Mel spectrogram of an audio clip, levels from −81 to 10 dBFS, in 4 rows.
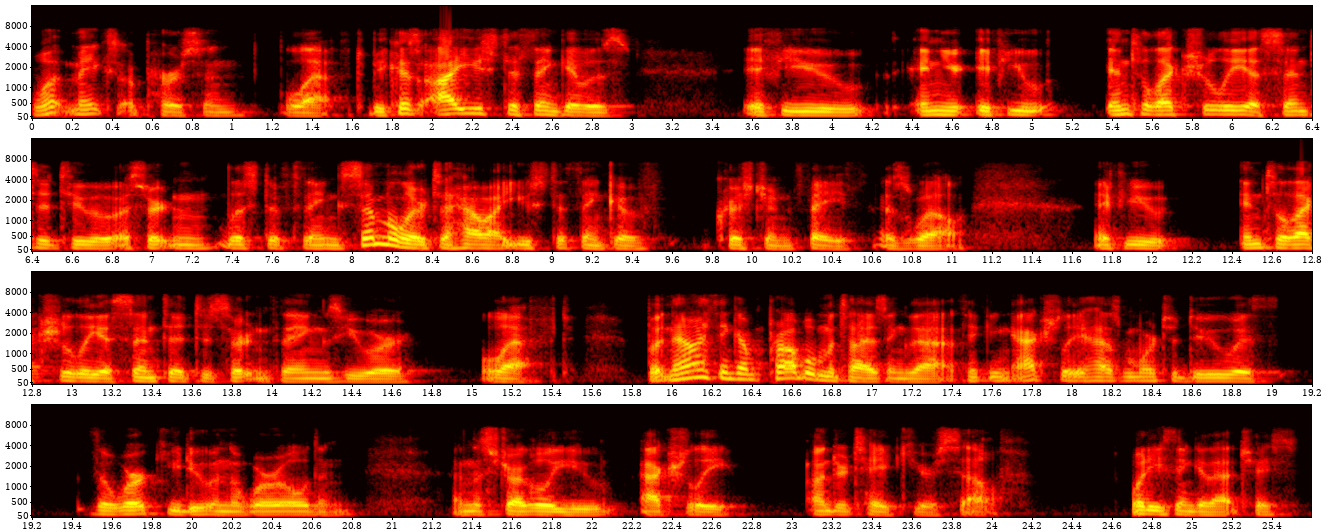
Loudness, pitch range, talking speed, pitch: -19 LUFS, 100-125 Hz, 200 wpm, 115 Hz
